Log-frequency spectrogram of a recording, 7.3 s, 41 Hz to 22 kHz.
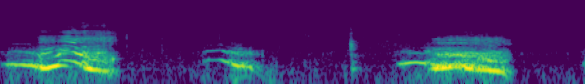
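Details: Lion roaring in the Masai Mara, Kenya, at Olare Motorogi Conservancy in February 2019: three deep, throaty roars, long, short, then long again, each gliding downward, separated by brief silences.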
